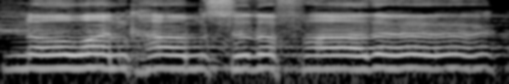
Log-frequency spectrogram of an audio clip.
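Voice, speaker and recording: A man chanting the gospel reading at Mass in a smooth, even tone, heard in a large church with a cathedral echo. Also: high voice, slow pace. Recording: long cathedral reverb, faint music.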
